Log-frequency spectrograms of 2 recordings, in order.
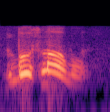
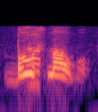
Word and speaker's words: Boost Mobile: Deuce Mobile? – Boost Mobile. – Boost? – Yes. – Oh, shit. – It's spelled B-O-O-S Mobile. Boost Mobile.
